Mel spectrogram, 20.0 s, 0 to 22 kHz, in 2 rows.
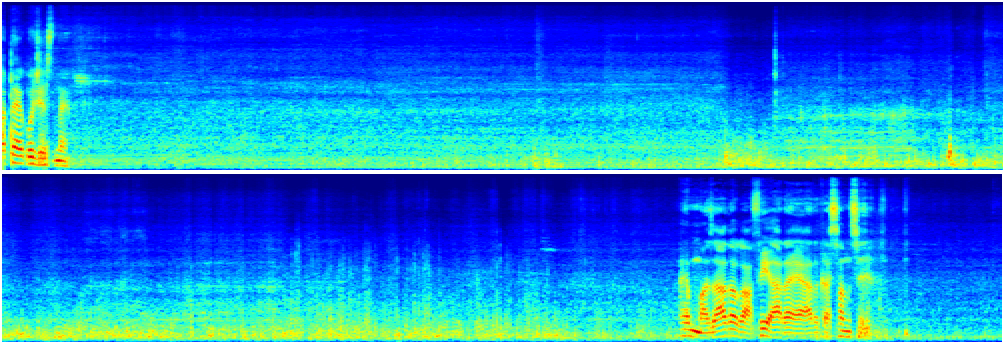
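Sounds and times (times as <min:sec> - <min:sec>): wind noise on microphone: 0:04.1 - 0:17.2.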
